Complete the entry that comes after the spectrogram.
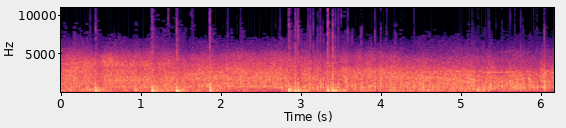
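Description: Aerial fireworks shells bursting overhead: an irregular string of sharp bangs, most of them in the first three and a half seconds, over a continuous dense hiss.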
